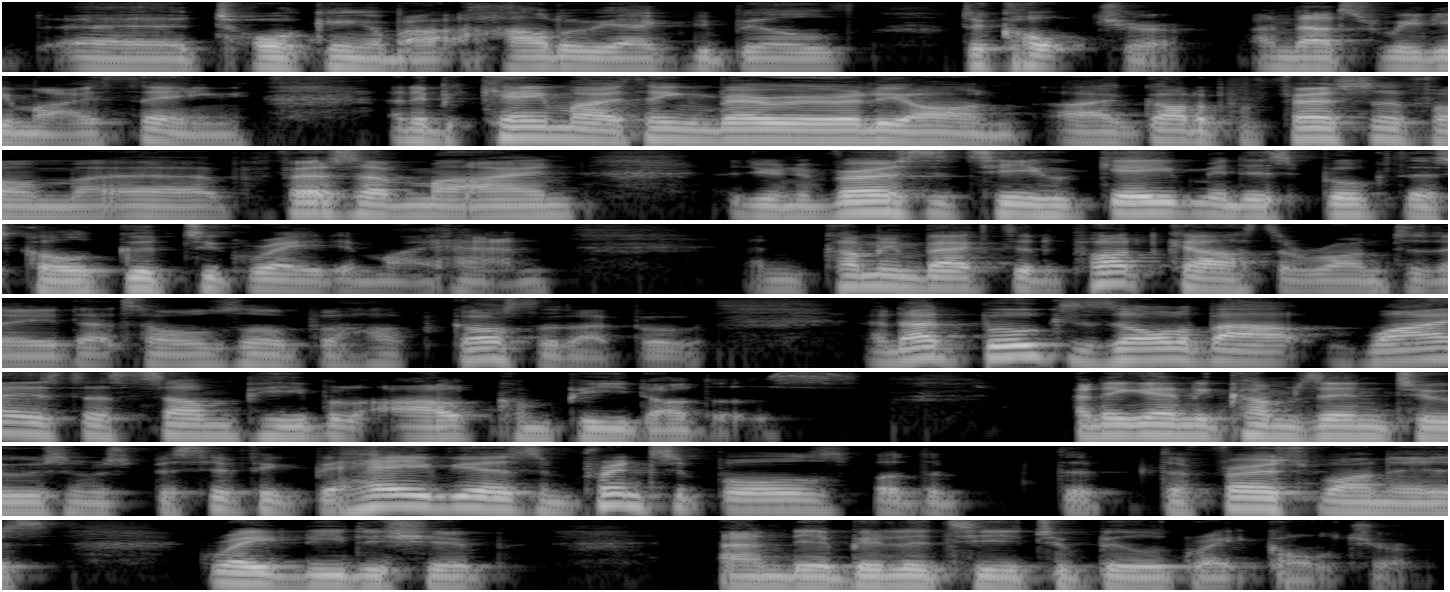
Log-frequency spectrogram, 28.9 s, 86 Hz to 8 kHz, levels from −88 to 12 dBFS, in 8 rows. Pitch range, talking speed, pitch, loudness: 105-130 Hz, 210 wpm, 115 Hz, -23 LUFS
